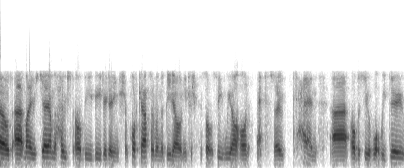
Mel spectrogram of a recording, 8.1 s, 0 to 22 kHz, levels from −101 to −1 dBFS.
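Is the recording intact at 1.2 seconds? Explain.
No. At 1.2 s, like everywhere else, the speech carries G.729 codec damage: a low-rate model rebuilds it, band-limited to roughly 300 Hz–3.7 kHz, sounding rough and synthetic.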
